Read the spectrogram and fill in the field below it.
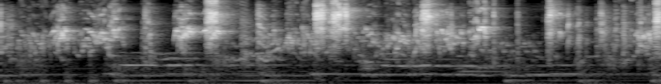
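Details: Several budgerigars in a cage keep up continuous chatter of scratchy, twittering chirps and squawks in quick pulses, with a faint musical tune playing low behind them.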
